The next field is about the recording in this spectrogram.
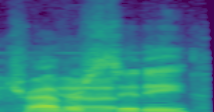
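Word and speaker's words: Traverse City: that you live in how do you pronounce it is it Traverse TR City yes Travers City Michigan yep Northern lower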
